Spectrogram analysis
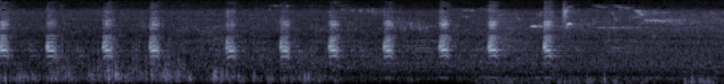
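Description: Egyptian goose goslings give short, thin peeping calls about twice a second over low rumbling wind and handling noise.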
